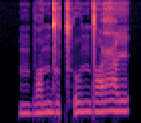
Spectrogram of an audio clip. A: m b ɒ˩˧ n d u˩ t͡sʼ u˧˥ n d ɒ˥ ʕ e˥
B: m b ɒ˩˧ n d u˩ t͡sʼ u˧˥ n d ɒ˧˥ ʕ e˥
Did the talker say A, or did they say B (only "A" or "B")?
B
